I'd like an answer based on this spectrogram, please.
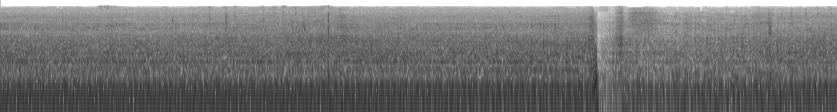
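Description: Small outboard motor running steadily, pushing the canoe along at trolling speed. About three seconds in there is a sharp knock, and the motor note briefly dips and turns less even.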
